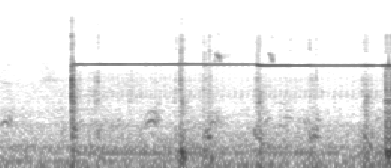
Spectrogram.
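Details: Diesel engine, starter solenoid terminals cleaned and polished, starter about three years old, glow plug not heated: scattered single clicks with a steady whine and no crank; possibly another bad solenoid, cause not confirmed.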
